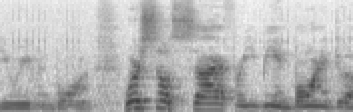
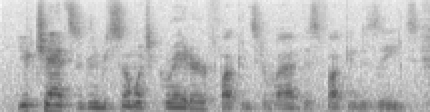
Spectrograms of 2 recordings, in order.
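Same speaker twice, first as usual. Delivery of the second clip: usual speaking voice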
